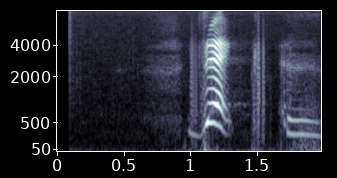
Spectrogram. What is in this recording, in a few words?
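"thick", British English; PictureDictionary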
